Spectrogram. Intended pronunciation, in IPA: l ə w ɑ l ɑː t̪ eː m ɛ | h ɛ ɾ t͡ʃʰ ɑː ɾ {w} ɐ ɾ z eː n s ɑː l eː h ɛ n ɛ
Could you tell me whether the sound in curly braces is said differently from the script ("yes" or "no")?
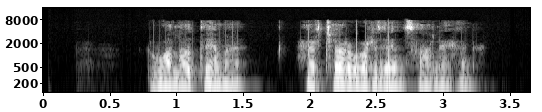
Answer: no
